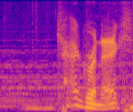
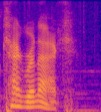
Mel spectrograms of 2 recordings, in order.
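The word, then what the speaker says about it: Kagrenac: Kagranek. Is that how you say it? Hang on, what did it say in the book? What did I read it as? Construct Kagranak. No, it's Kagranak.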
